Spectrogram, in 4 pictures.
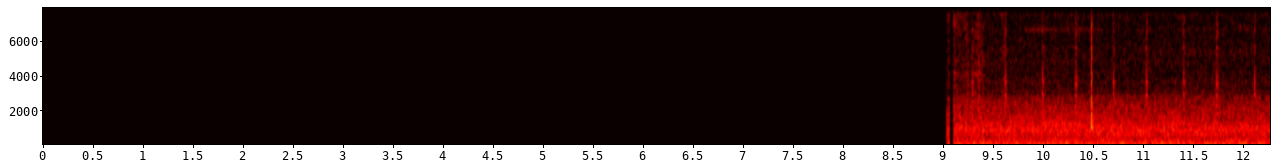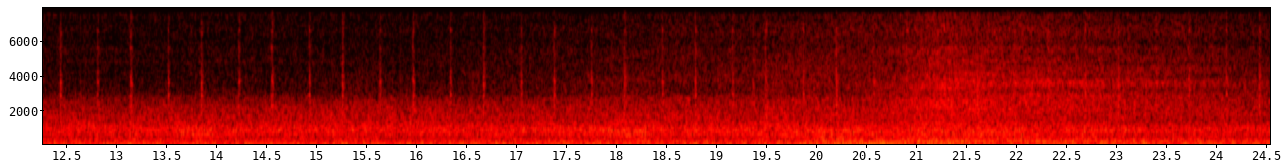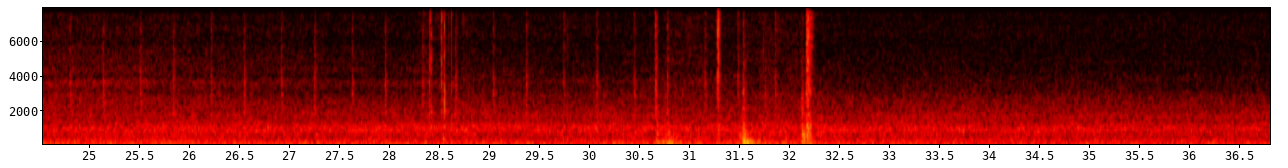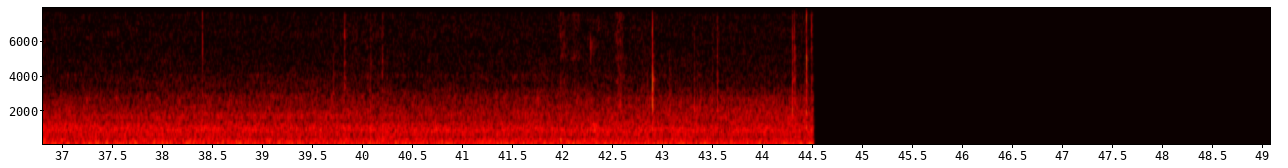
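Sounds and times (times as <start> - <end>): car engine idling: 9.1 - 44.5
fast regular ticking: 9.2 - 32.3
sharp clicks: 24.4 - 32.4.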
